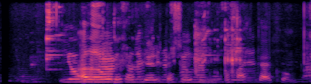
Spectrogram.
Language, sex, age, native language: Icelandic, female, 12, Icelandic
